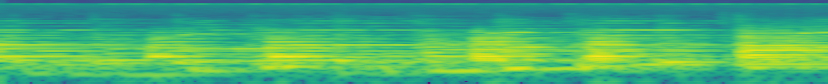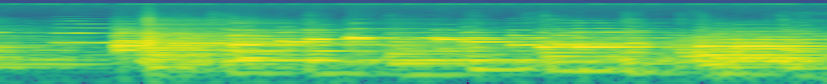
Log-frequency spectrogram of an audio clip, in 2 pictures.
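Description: Film score music, led by piano with a low bass line, in short repeated chords. A fuller, louder passage comes in about three and a half seconds in.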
